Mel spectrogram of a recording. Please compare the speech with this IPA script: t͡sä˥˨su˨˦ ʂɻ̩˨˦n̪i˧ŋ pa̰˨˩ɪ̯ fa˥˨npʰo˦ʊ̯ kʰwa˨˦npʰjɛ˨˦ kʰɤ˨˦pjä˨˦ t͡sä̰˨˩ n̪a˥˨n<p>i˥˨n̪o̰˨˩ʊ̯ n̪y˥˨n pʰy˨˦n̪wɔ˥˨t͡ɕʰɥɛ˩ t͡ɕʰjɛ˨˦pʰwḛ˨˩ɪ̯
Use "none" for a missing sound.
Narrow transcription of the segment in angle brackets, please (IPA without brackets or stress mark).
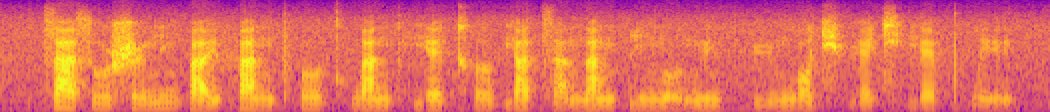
p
